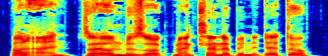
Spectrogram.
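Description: A man's voice: mid-range voice, a little fast, creaky, no echo, studio quality, close to an everyday voice. A man voicing a greedy, scheming male ex-convict who needles and wheedles, in a storybook reading.

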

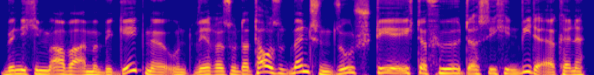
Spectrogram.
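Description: A man's voice: medium pitch, lively intonation, moderate pace, vocal fry, darkish tone, no echo, studio quality, pitched above the performer's own voice. A man voicing a timid, frightened middle-aged male shopkeeper who speaks hesitantly and pleads anxiously.

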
